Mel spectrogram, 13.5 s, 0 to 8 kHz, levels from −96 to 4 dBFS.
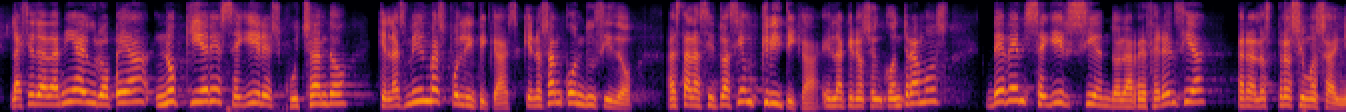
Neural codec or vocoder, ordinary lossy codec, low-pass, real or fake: codec, 16 kHz, 2 kbps, X-Codec, HuBERT features, trained on balanced general audio; none; 7.2 kHz; fake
